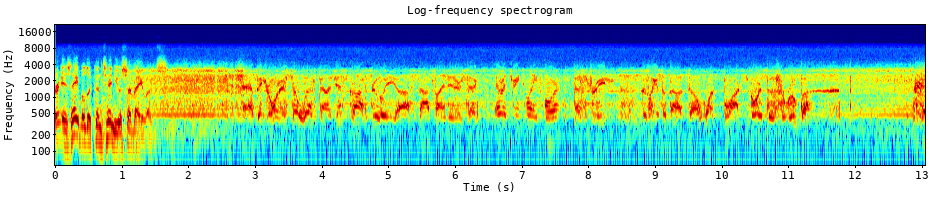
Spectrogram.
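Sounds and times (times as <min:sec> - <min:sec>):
steady radio tone: 0:00.9 - 0:13.0
voices over two-way radio: 0:00.9 - 0:13.0.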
